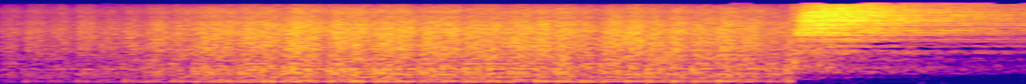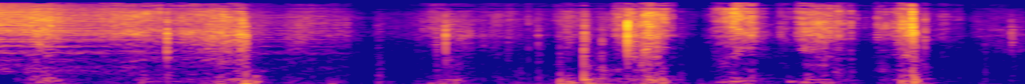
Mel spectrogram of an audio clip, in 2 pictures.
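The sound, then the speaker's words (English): Paper envelope handed over and torn open at an awards announcement: a sustained, rough rustling tear gives way to several short, sharp crinkling crackles of paper. “The envelope, please. The envelope, please. All right. I'm being handed the envelope.”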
